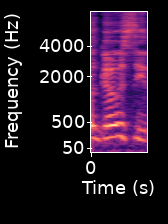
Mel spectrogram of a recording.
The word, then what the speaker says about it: Lugosi: How do you pronounce that last name? – Lugosi? – I think it's Lugosi. – It is Lugosi.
